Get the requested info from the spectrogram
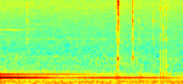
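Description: The last notes of an acoustic guitar piece ringing out and dying away, played back through Totem Acoustic Hawk floor-standing speakers in a small room. Two faint clicks come near the end.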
